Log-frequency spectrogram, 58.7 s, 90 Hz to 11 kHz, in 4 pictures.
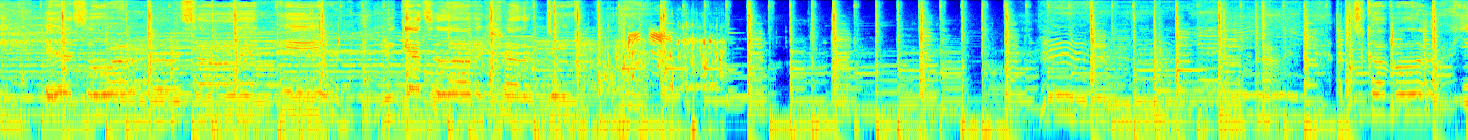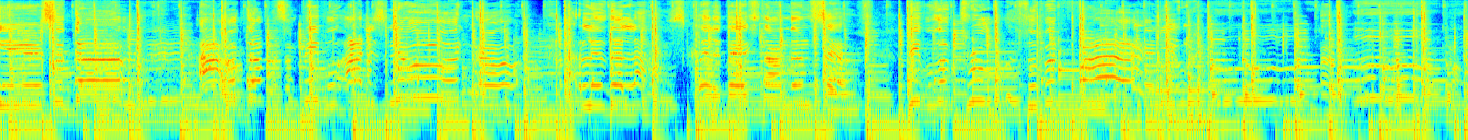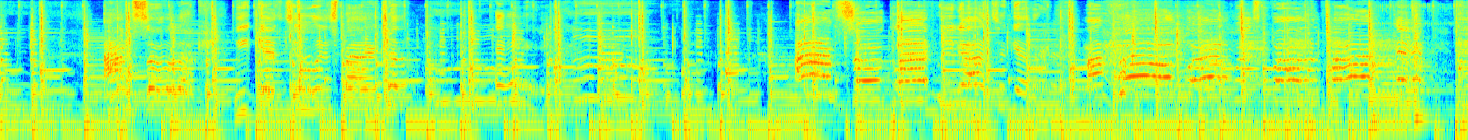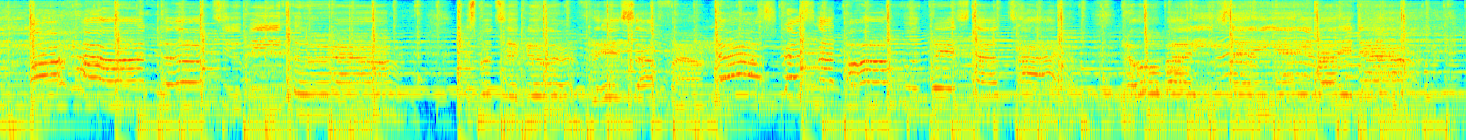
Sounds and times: Music: 0:00.0 - 0:58.7
Speech: 0:06.2 - 0:06.9.

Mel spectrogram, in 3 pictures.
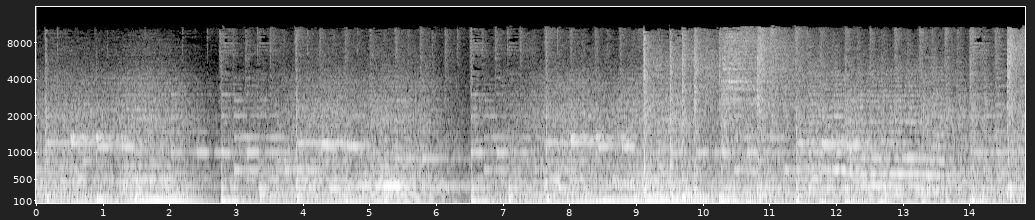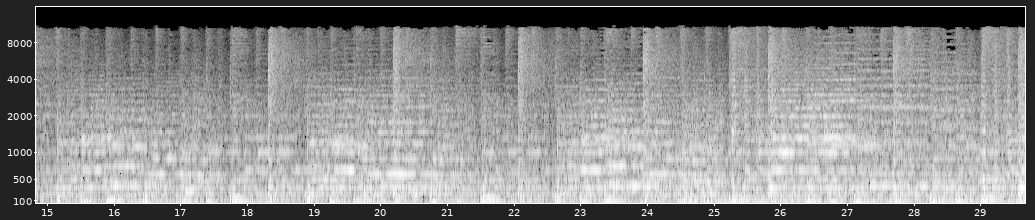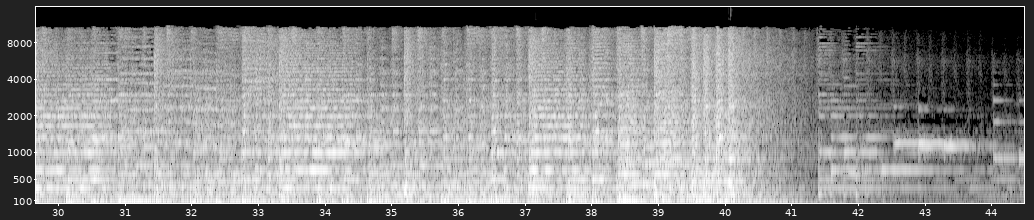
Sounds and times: Music: 0:00.0 - 0:44.4.

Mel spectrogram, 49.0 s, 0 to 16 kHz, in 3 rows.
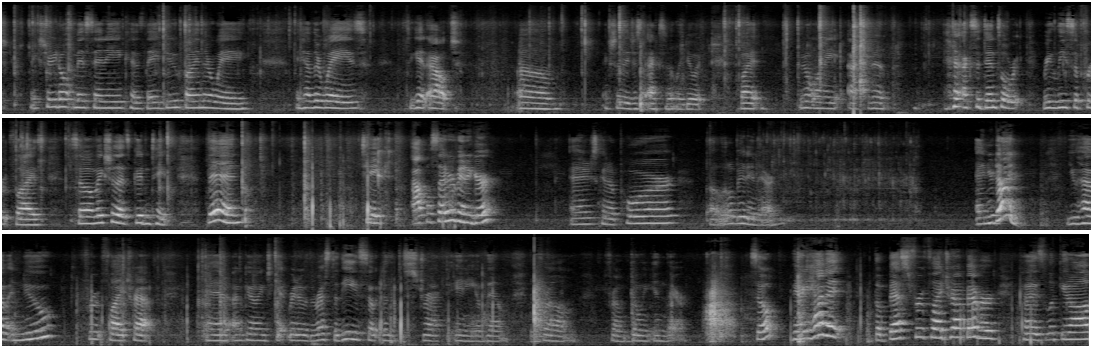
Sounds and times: Speech: 0:00.4 - 0:03.7, 0:04.4 - 0:05.5, 0:06.1 - 0:07.0, 0:07.7 - 0:13.4, 0:14.2 - 0:20.0, 0:21.8 - 0:23.8, 0:24.9 - 0:28.1, 0:31.0 - 0:31.7, 0:32.3 - 0:35.0, 0:35.7 - 0:43.0, 0:43.9 - 0:48.9
Water tap, faucet: 0:27.9 - 0:30.2.

